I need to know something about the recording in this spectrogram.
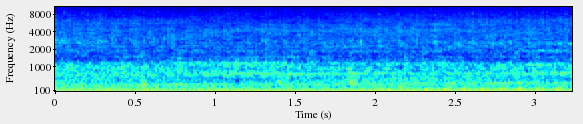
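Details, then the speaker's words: Late-1990s GMC/Chevy K3500 after a minor lightning strike, running on stale gas with a straight-pipe exhaust and a burned fuel pump relay pin wiggled to run: steady V8 rumble, some injector ticking, no deep knock; normal idle. "it is straight pipe so it sounds good for running on stale gas I would say is pretty good you can hear the injectors have some knock to them from ticking but I mean in general it's not terrible"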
